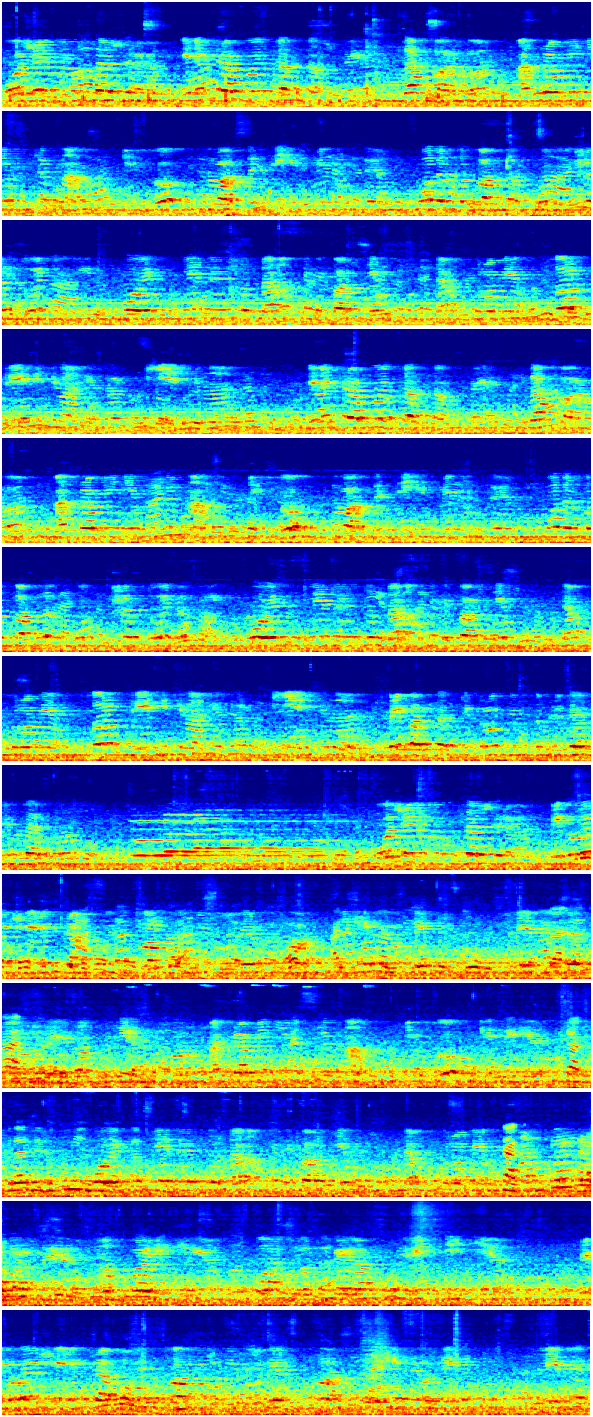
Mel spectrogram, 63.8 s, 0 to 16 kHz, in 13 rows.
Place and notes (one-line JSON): {"title": "Басманный р-н, Москва, Россия - Kursk Station", "date": "2016-06-14 16:25:00", "description": "Before the departure of the train", "latitude": "55.76", "longitude": "37.66", "altitude": "141", "timezone": "Europe/Moscow"}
